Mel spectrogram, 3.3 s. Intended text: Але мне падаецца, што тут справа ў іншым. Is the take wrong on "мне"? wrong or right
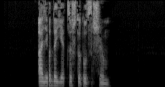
wrong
